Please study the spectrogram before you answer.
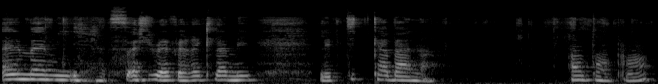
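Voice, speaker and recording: A woman craft vlogger chatting casually as she shows things off, gushing with repeated praise and often dropping to soft whispers. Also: mid-range voice, steady tone, takes it slowly. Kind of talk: casual show-and-tell chat.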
